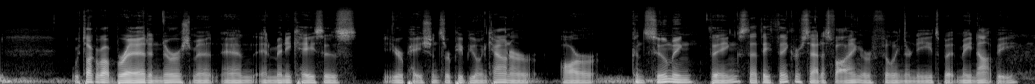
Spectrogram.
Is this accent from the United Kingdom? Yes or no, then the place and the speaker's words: no; Thibodaux, Louisiana, United States; I was born in Thibodaux, spent a lot of my life there. So all my roots and my blood are there too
